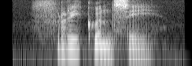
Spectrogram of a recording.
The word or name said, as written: frequency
